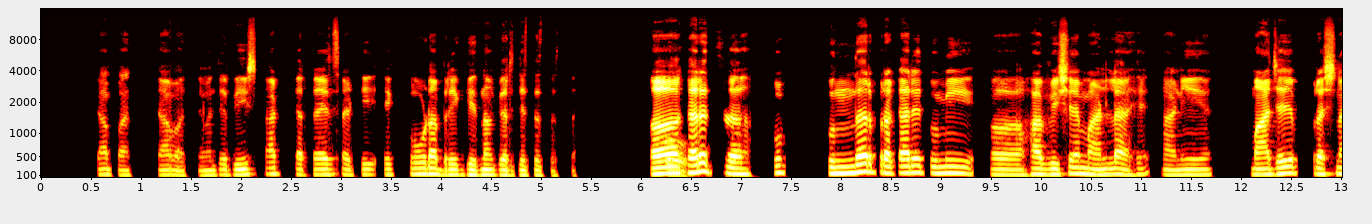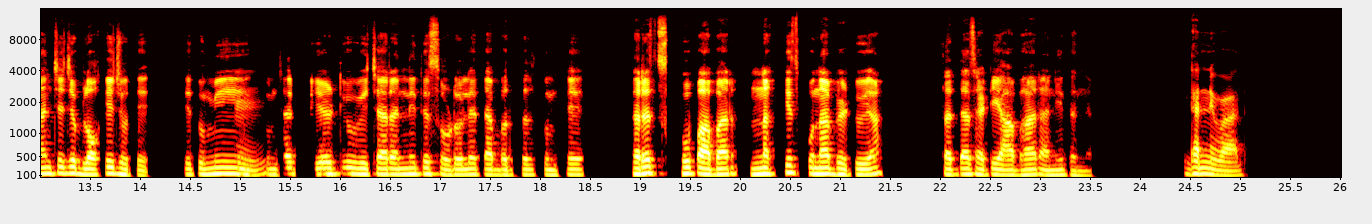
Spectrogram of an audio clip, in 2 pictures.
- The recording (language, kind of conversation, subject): Marathi, podcast, सर्जनशील अडथळा आला तर तुम्ही सुरुवात कशी करता?
- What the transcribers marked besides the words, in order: none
